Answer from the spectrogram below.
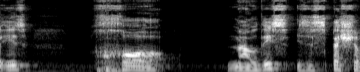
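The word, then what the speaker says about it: خ: It is pronounced as if your mouth is full.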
